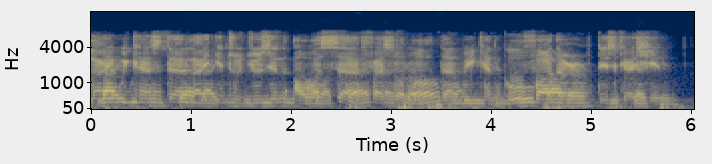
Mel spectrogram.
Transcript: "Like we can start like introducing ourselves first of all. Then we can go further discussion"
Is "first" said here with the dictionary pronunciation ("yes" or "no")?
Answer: no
